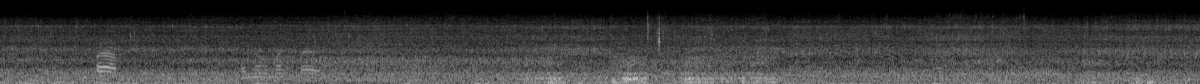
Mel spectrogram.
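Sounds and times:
water rushing over weir: 0.0s - 12.0s
low bumps and rumbles: 4.8s - 8.1s.

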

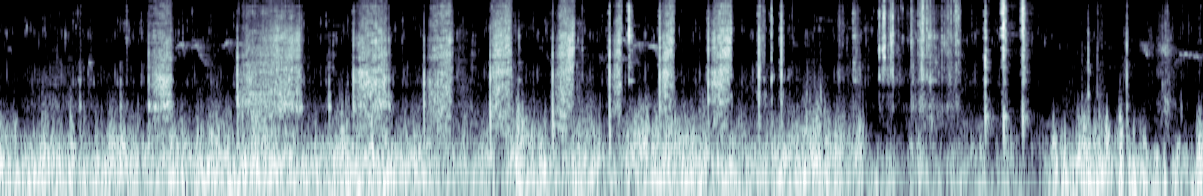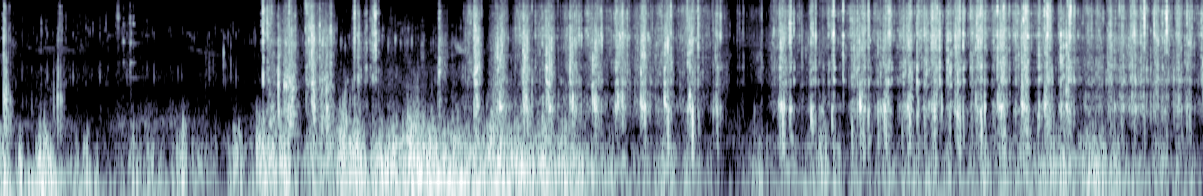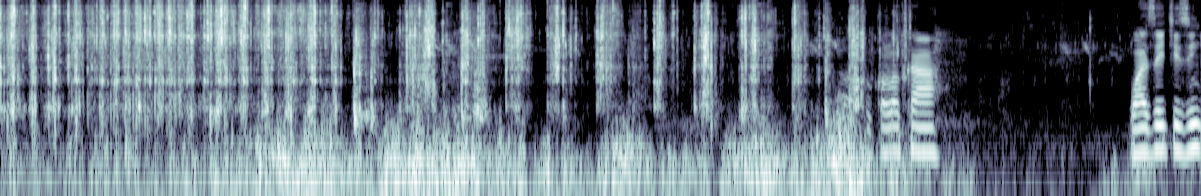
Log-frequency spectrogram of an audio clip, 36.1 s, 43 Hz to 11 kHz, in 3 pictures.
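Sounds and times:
crab shells clattering in a metal pot: 17.3s - 32.8s.

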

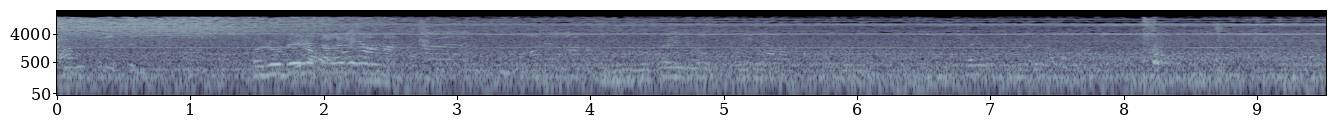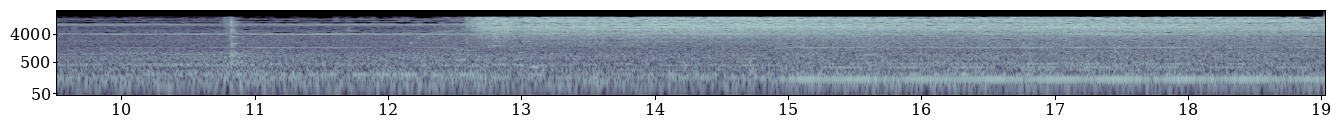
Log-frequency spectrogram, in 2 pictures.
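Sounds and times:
machinery hum: 0.0s - 19.0s.

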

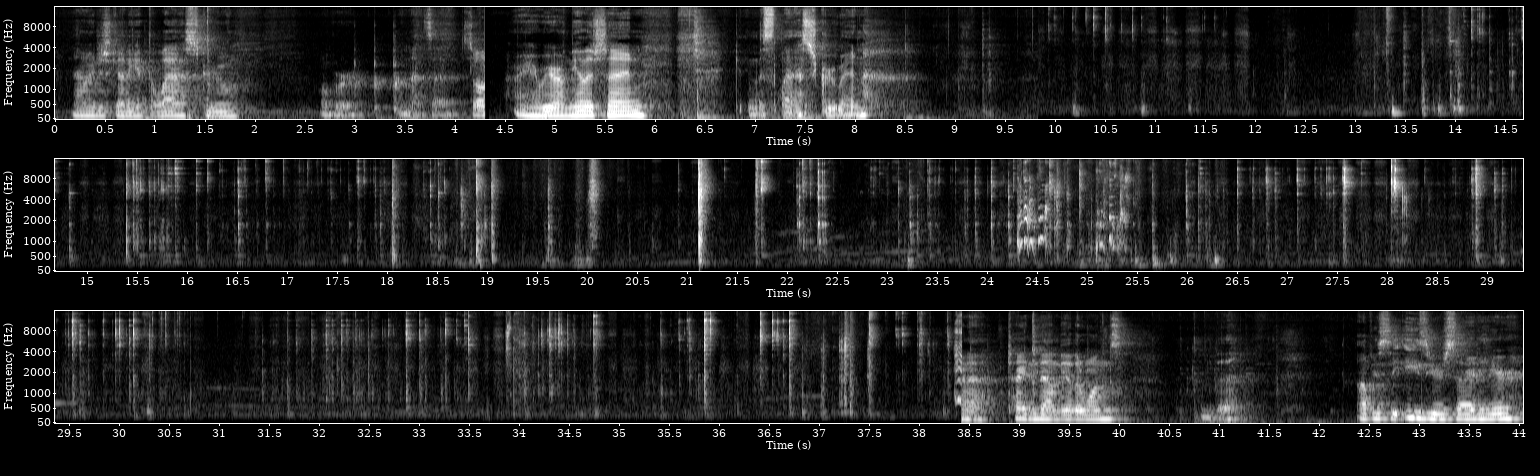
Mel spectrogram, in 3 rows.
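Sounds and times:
screwdriver clicking and scraping on metal: 13.0s - 38.5s.

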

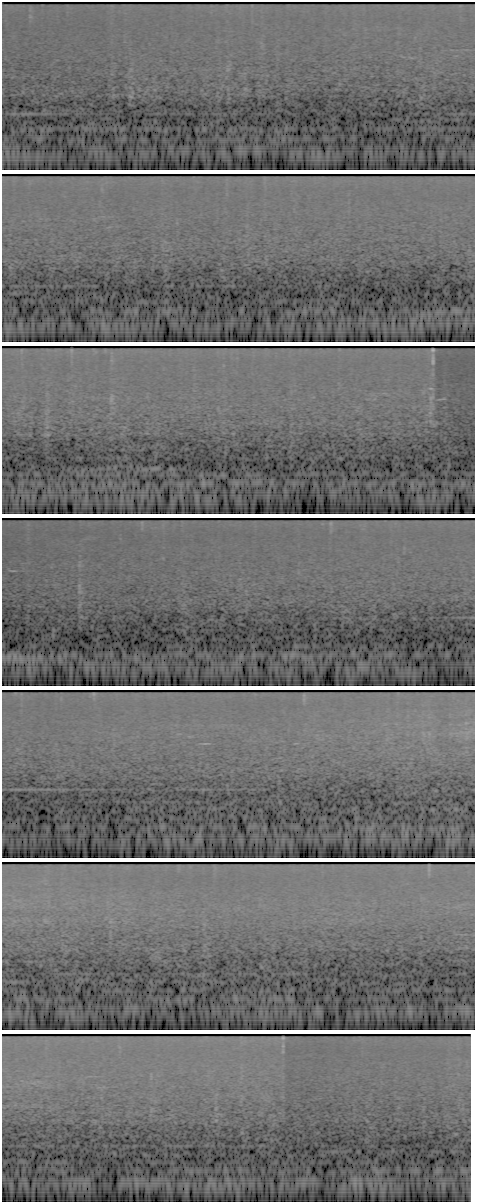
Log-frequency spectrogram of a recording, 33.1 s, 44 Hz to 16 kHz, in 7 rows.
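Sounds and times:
steady rain hiss: 0.0s - 33.0s.

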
